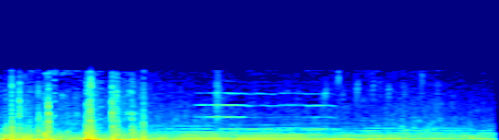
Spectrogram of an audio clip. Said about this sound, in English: call my horse out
